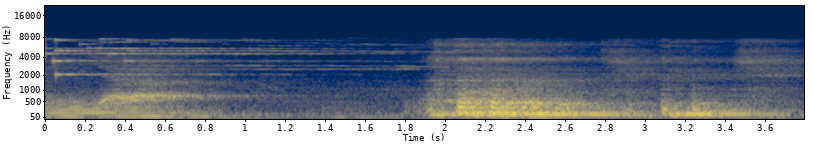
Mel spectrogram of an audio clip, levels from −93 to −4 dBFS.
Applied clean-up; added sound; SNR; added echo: none; Chime; 19 dB; reverberation time 1.1 s.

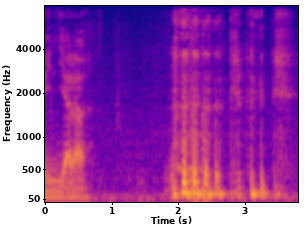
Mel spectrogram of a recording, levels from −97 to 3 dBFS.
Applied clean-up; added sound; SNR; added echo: none; none; none; none.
